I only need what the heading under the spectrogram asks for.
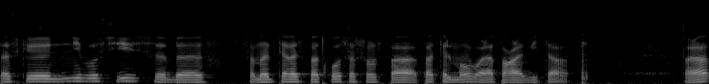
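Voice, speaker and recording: Pausing long and often, a man speaks at a fairly slow pace in a medium pitch with monotone, flat intonation. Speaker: gaming youtuber. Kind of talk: gameplay tutorial. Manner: halting.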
